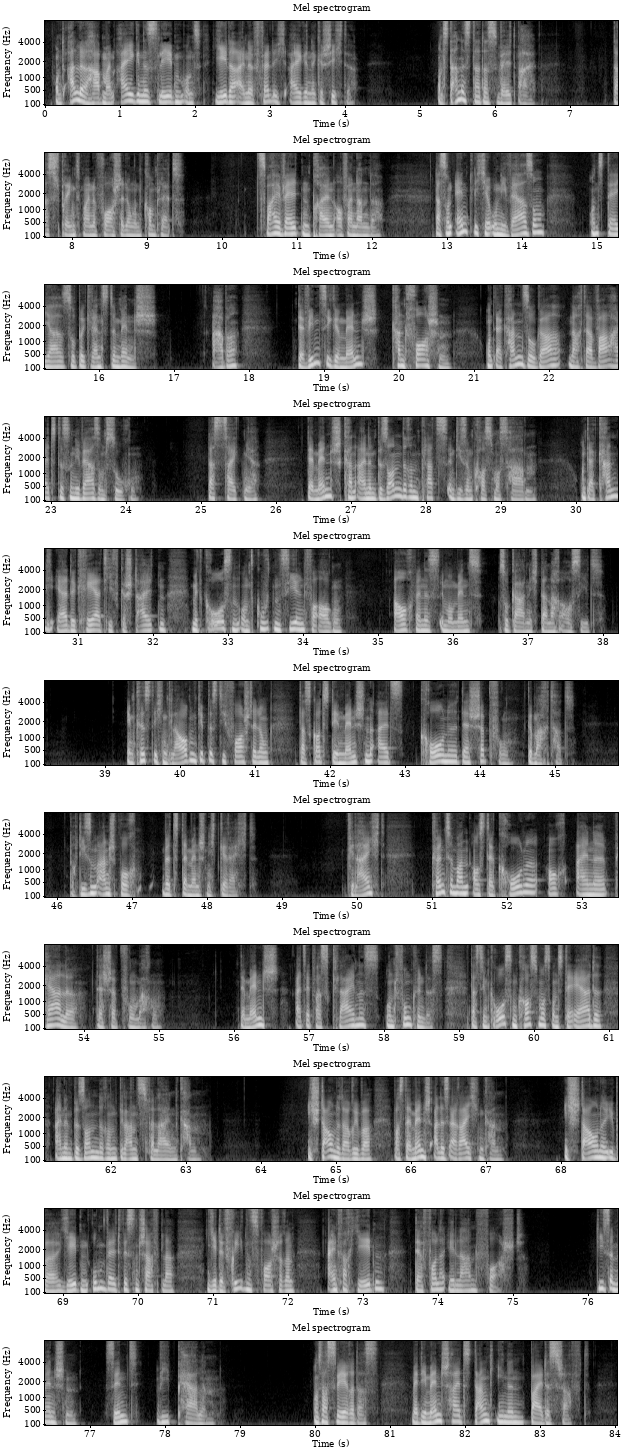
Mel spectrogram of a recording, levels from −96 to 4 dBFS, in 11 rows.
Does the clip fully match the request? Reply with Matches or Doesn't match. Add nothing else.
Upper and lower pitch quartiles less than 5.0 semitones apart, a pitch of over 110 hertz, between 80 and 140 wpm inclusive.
Doesn't match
